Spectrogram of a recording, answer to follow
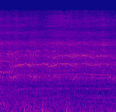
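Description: Small electric motors of a LEGO Mindstorms line-following robot whining, the pitch wavering up and down as it steers along the line, over a steady hiss.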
